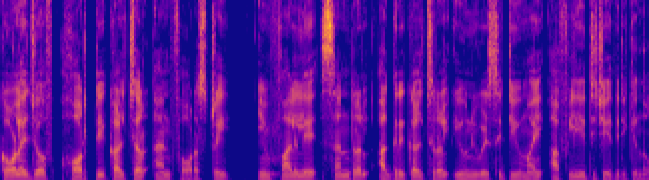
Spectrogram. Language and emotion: Malayalam, neutral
